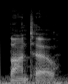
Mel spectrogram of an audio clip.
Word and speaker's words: Banto: And so he's going off to meet with his friend Banto, which unfortunately rhymes with Danto, and I didn't plan that.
